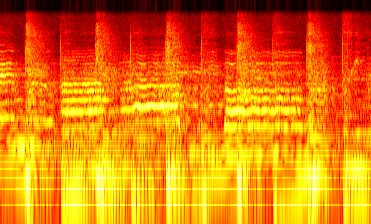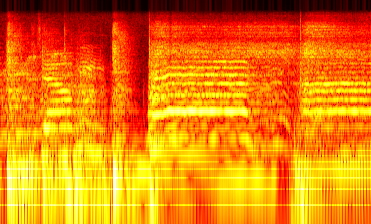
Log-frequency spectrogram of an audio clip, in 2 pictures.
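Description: Woman singing a pop-rock song into a microphone over a band backing of electric guitar and drums with a steady beat, holding a long note about two-thirds of the way through.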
